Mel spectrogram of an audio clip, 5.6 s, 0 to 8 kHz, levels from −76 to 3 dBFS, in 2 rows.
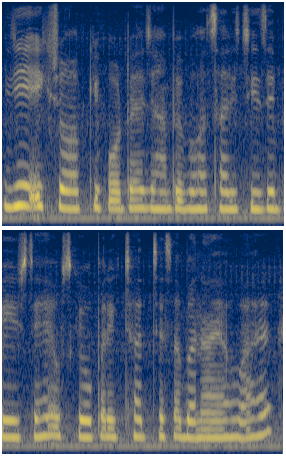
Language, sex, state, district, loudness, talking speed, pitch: Hindi, female, Uttar Pradesh, Lalitpur, -16 LUFS, 225 wpm, 230 Hz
